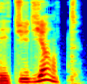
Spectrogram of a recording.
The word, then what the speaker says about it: étudiant: If Anna were male, she would say, je suis étudiant. Notice the difference there. A male would say, étudiant, and a female would say, Étudiante.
